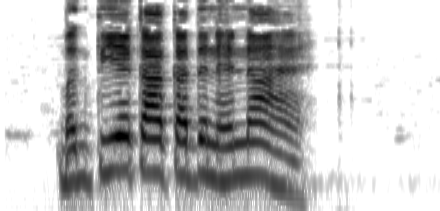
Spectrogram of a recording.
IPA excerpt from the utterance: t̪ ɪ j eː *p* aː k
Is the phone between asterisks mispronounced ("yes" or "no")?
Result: yes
